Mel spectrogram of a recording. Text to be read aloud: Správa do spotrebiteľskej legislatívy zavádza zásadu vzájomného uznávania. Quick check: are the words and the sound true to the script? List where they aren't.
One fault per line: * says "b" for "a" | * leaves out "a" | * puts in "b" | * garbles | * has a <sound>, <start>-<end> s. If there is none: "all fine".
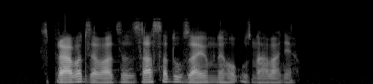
* leaves out "spotrebiteľskej legislatívy"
